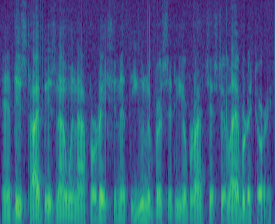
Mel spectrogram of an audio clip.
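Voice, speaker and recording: A man's voice: on the low side, rapid-fire, a bit bright. An American man reporting on science in a scripted, formal and precise 1940s radio style, on a dull, echoey old recording.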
